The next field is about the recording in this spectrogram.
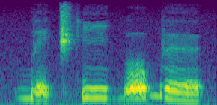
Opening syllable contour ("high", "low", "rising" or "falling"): low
